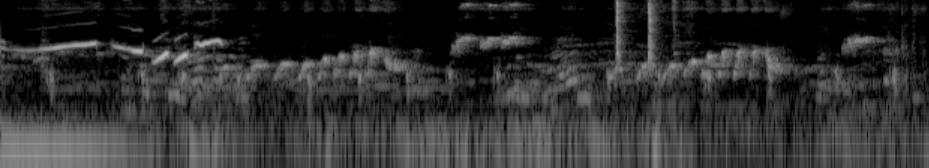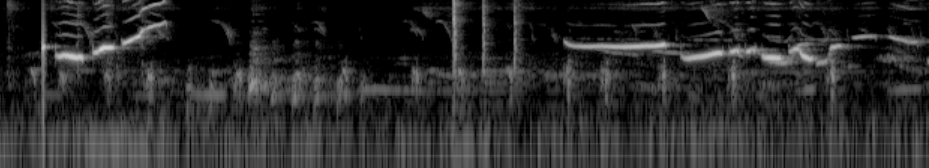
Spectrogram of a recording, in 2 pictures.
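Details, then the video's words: Female white-rumped shama song, meant to provoke male shamas to sing: varied whistled phrases and slurred notes separated by sharp clicks, with a loud rising flourish near the end. "Murai batu betina gacor penggacor terampuh murai jantan"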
